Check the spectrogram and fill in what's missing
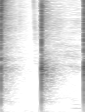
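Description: Three slow, deliberate hand claps spaced about four tenths of a second apart, each crisp and close with a short ringing decay and near silence between them.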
